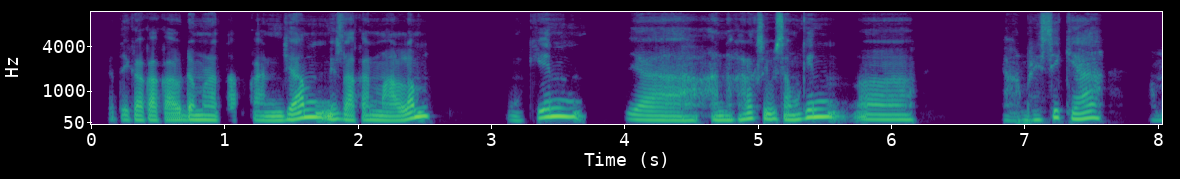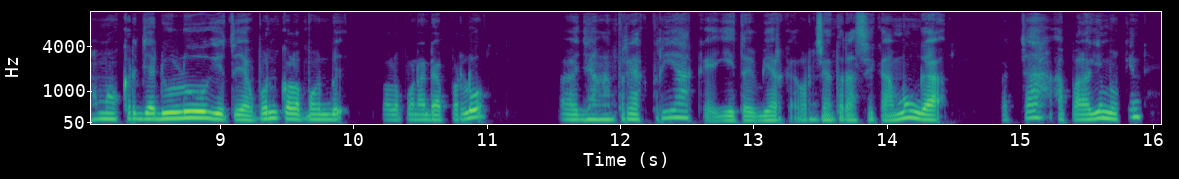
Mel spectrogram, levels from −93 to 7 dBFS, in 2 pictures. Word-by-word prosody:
Ketika 140 -1 -6
Kakak 130 0 -2
sudah 140 - +1
menetapkan 130 -1 -7
jam 160 +6 +4
misalkan 150 -3 -2
malam 130 - +2 0.6
mungkin 230 - +2 0.3
ya, 130 -4 -3
anak-anak 135 +6 -2
sebisa 160 -2 -1
mungkin 225 +8 +2
eee, 145 -1 -3 0.7
"Jangan 120 -2 -15
berisik 140 +10 -5
ya 180 +4 +1 0.4
Mama 135 +4 -12
mau - - -10
kerja 170 0 +1
dulu," 185 +4 +9
gitu. 160 -2 +3
Ya 140 - +2
pun 180 +3 +2
kalaupun 155 -2 +1
de - - 0 0.3
kalaupun 150 +1 -8
ada 145 - 0
perlu, 160 - +2 0.6
eee, 150 -1 -3
"Jangan 145 0 -1
teriak-teriak," 190 +6 -3
kayak 120 - -10
gitu 130 0 -4
biar 130 0 -2
konsentrasi 145 -2 -6
kamu 165 +6 0
enggak 150 -3 +4 0.4
pecah. 195 +9 -5
Apalagi 155 +4 -1
mungkin 190 +6 +1
150 Hz, 150 wpm, -23 LUFS, 135-180 Hz, 0.7 s, dulu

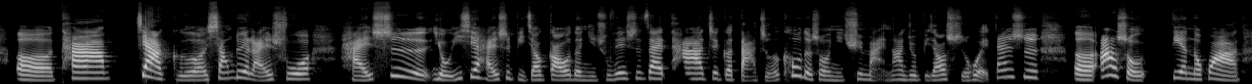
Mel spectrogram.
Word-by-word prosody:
呃， 200 -4 +2
它 280 -1 +8 0.2
价 390 -10 +9
格 200 -4 -7
相 275 +6 -1
对 310 -2 -3
来 200 -4 -2
说， 250 +1 -4 0.3
还 200 +2 -2
是 315 - -1
有 230 -4 -6
一 265 - -12
些 335 +3 0
还 310 - -4
是 290 +5 -5
比 230 -4 -15
较 210 +2 -3
高 210 -1 -1
的。 215 -2 -8
你 190 -1 -18
除 220 +2 -13
非 265 +2 -5
是 280 +2 -9
在 265 -1 +1
它 260 -1 +1
这 270 +1 -9
个 225 -3 -7
打 220 - -5
折 - - -11
扣 415 -2 -6
的 375 - -5
时 225 -1 -6
候 205 - -8
你 185 -2 -18
去 245 +7 -7
买， 220 -3 -10
那 225 +2 -9
就 215 -1 -12
比 205 0 -21
较 205 +2 -5
实 210 -5 -6
惠。 180 - -9
但 335 +2 -6
是， 335 -3 -2 0.3
呃， 220 -3 +2
二 410 - +6
手 215 - -2 0.2
店 290 -4 -2
的 235 - -4
话， 205 -4 +2
240 Hz, 240 characters per minute, -21 LUFS, 210-280 Hz, 0.3 s, 价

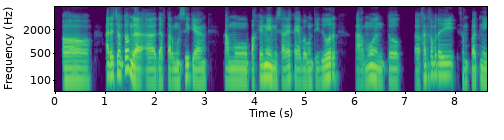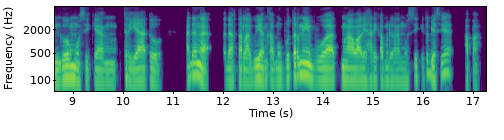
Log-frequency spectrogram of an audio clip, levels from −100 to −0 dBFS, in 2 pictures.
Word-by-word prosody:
Oh. 105 0 +3 0.3
Ada 135 0 +5
contoh 145 +6 +6
nggak, 100 -3 +8
eee, 95 0 +3
daftar 100 0 -1
musik 125 +6 -1
yang 95 -2 +1 0.3
kamu 100 -1 0
pakai 120 0 -1
nih, 120 -2 +7
misalnya 100 +2 -1
kayak 100 -3 -1
bangun 95 0 -2
tidur, 110 +6 +2 0.5
kamu 90 +5 -3 0.3
untuk, 100 -2 -4 0.2
eee, 95 - -2
kan 120 +1 -2
kamu 140 +2 -2
tadi 135 0 +3 0.2
sempat 100 0 -5
nyinggung 105 +4 +1
musik 100 -3 -2
yang 95 -1 -4 0.2
ceria 100 -1 0
tuh. 95 -6 -5 0.5
Ada 130 +5 0
nggak 130 - +5 0.4
daftar 100 -1 -1
lagu 95 +3 -1
yang 110 -3 +3
kamu 100 0 -5
putar 115 +3 +1
nih 140 -4 +5
buat 105 -1 +1
mengawali 105 -1 +2
hari 100 0 -5
kamu 100 +1 -5
dengan 95 0 -7
musik, 110 +5 -10
itu 120 +6 -10
biasanya 145 +6 -3 0.2
apa? - - -6
100 Hz, 155 wpm, -23 LUFS, 95-115 Hz, 0.5 s, nggak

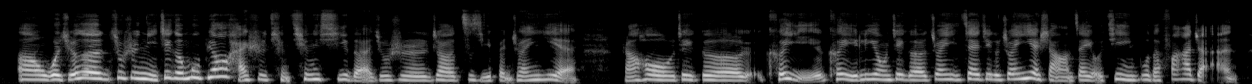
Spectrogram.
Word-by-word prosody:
呃， 225 -1 +1
我 215 +1 +6
觉 225 +4 +3
得 280 -2 +6
就 250 +5 -2
是 280 0 +1
你 250 -5 +6
这 300 +7 -1
个 270 -1 +5
目 300 +3 +5
标 350 +5 +3
还 340 - -3
是 210 +1 -4
挺 210 - -8
清 240 -1 -1
晰 225 0 -5
的， 170 -3 -2
就 195 +4 -4
是 195 -3 -2
叫 190 +1 -1
自 190 +3 -9
己 175 -3 -5
本 180 - -7
专 205 +2 -2
业， 215 -3 -2 0.4
然 180 +2 -4
后 205 -2 +2
这 210 +1 -1
个 190 -3 +1
可 245 - 0
以 275 - -1
可 245 - -3
以 220 -5 +3
利 225 +3 -2
用 230 -3 +1
这 230 +1 -1
个 200 -2 0
专 230 +3 -3
业 215 - -3
在 235 +2 0
这 240 - -4
个 215 -2 0
专 245 +4 0
业 275 -3 +4
上 190 -6 -5
再 195 +2 -3
有 185 - -3
进 230 +5 -3
一 205 - 0
步 215 +2 -4
地 190 -2 -4
发 240 +4 -5
展。 225 - -7
215 Hz, 255 characters per minute, -19 LUFS, 195-240 Hz, 0.4 s, 我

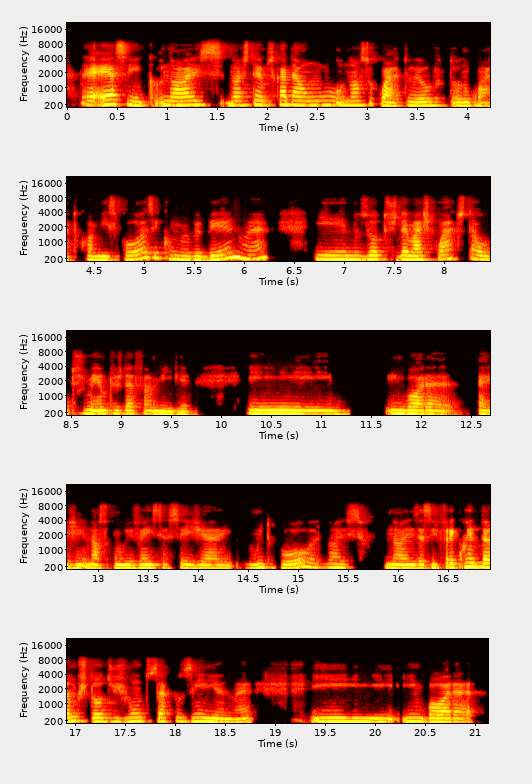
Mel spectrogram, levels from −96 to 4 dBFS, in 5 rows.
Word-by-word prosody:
É 195 - +4
é - - +10
assim, 210 -7 +2
q 170 - -6
nós 195 +1 +2
nós 190 -4 -2
temos 200 -1 -1
cada 205 -1 +2
um 190 +1 -3
o - - -2
nosso 190 0 -3
quarto. 160 -1 0
Eu 165 +1 -1
tô 155 +1 -3
no 160 - 0
quarto 150 -3 -6
com 170 - -6
a 165 - 0
minha 155 0 +1
esposa 175 +11 -2
e - - -3
com 215 -5 -8
o - - -1
meu 165 -2 0
bebê, 165 - 0
né, 225 -2 +3 0.5
e 180 -1 +2
nos 175 -1 +1
outros 185 0 -1
demais 170 0 +2
quartos 195 +5 -4
está 200 - -6
outros 165 -1 -5
membros 155 -1 +1
da 160 0 -2
família. 135 -4 -1 0.6
E 160 -1 +4 0.5
embora, 155 -3 +2 0.2
a 155 -2 -1
gen 150 +1 -1
nossa 145 -2 -2
convivência 150 0 +1
seja 145 0 -3 0.3
muito 160 +2 -3
boa, 170 +4 -1
nós 165 -1 -3 0.3
nós 150 -1 +2
assim 150 +1 -1
frequentamos 185 +2 +3
todos 170 -1 -2
juntos 180 +3 -3
a 175 - +1
cozinha, 170 -3 0
né. 145 +2 -3 0.6
E 165 -3 +1
embora 160 -2 0
165 Hz, 160 wpm, -22 LUFS, 155-185 Hz, 0.6 s, é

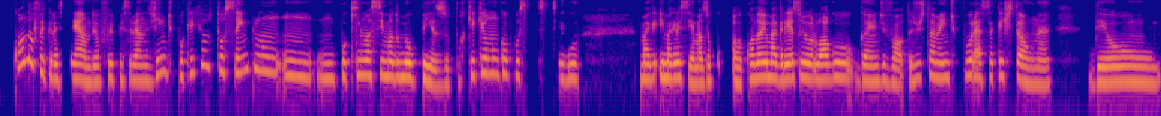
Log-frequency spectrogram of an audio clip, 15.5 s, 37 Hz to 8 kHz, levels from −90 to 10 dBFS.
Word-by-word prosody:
Quando 440 +6 +1
eu 440 - +4
fui 280 -3 -2
crescendo, 210 -3 +1
eu 190 - -2
fui 215 +3 -1
percebendo: 200 -2 -4
"Gente 260 +8 -5
por 240 - -5
que 270 +3 -7
que 275 - -8
eu 390 - -2
estou 345 -5 -4
sempre 305 +3 -2
um 290 -2 -3
um 235 -2 -2
um 215 -1 -4
um - - -6
pouquinho 230 +3 -2
acima 240 -1 +1
do 230 - 0
meu 225 -1 +8
peso?". 175 -7 +1
Por 195 +4 -19
que 245 - -3
que 275 - -3
eu 275 - +1
nunca 265 -1 -3
consigo 220 -3 -5 0.8
ema 210 0 +2
emagrecer, 215 -3 +3
mas 175 +2 -1
qu 185 -2 -4
quando 210 +1 +4
eu - - +7
emagreço, 220 0 +5
eu 215 -1 +7
logo 210 +2 +3
ganho 195 -1 -1
de 195 +1 -6
volta, 180 -3 -4
justamente 220 +1 -2
por 250 0 +1
essa 220 0 -2
questão, 220 -6 -1
né. 170 0 -4 0.5
Deu 185 0 +1
220 Hz, 180 wpm, -23 LUFS, 195-245 Hz, 0.8 s, meu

